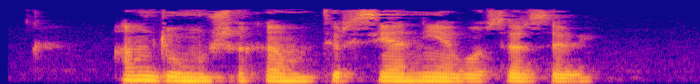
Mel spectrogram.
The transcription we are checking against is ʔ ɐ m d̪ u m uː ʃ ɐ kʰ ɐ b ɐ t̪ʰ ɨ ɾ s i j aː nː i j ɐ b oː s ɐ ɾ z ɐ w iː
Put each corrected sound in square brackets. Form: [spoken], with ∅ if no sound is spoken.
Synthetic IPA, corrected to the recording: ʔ ɐ m d̪ u m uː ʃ ɐ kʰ ɐ [m] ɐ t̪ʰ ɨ ɾ s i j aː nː i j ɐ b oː s ɐ ɾ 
